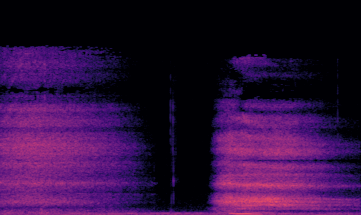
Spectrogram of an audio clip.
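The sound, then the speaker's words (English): A slow relaxation breath during a guided meditation: a soft, airy inhale, a brief pause, then a louder, fuller sighing exhale that fades out. No talking. “Just breathe in through the nose and out through the mouth.”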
